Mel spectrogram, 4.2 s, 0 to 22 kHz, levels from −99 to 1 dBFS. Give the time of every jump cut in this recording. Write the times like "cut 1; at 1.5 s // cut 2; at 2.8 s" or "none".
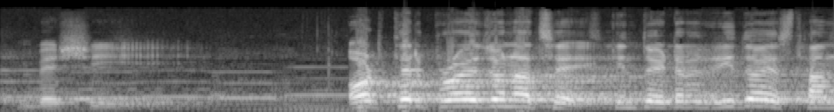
cut 1; at 1.1 s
